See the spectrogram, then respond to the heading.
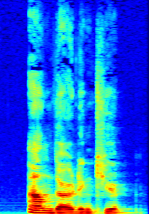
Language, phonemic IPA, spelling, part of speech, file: Dutch, /ˈandœydɪŋkjə/, aanduidinkje, noun, Nl-aanduidinkje.ogg
- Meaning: diminutive of aanduiding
